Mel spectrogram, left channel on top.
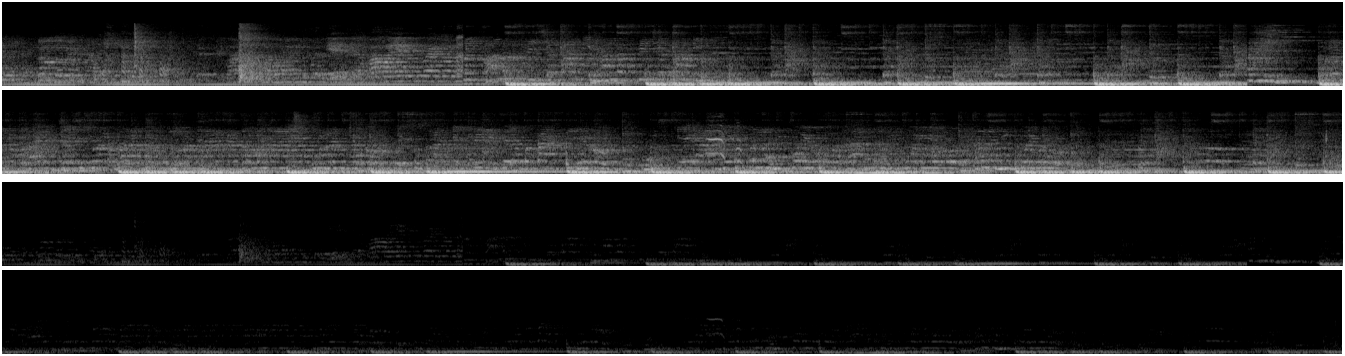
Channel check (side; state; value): right; quieter; 27.4 dB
